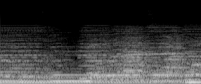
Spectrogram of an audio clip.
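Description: A Christian song: voices singing together as a choir over steady instrumental accompaniment.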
